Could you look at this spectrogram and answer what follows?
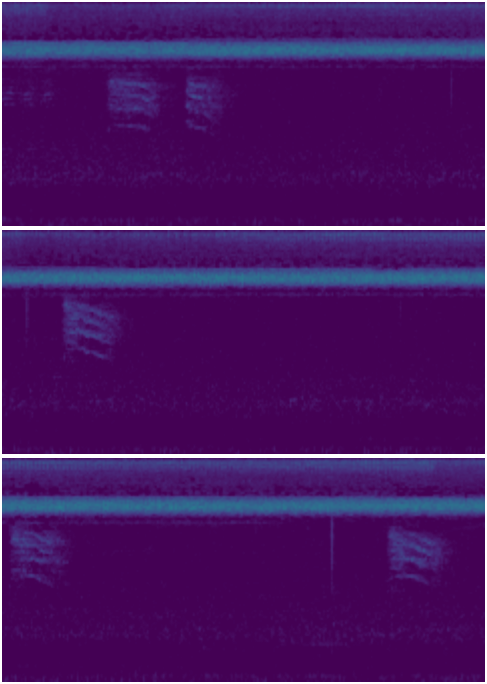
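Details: A bird calling in a sunny summer meadow: short, buzzy, downslurred chirp bursts, two close together at the start and then single ones every few seconds, over a steady high insect whine and low rumble.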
